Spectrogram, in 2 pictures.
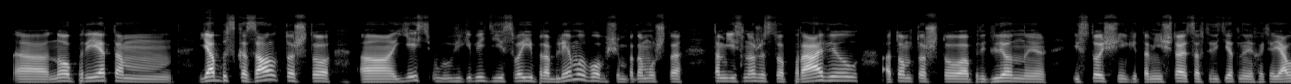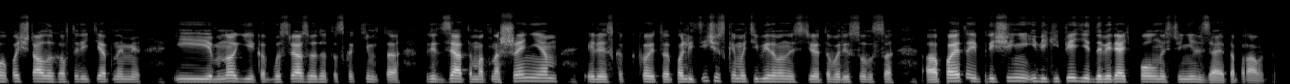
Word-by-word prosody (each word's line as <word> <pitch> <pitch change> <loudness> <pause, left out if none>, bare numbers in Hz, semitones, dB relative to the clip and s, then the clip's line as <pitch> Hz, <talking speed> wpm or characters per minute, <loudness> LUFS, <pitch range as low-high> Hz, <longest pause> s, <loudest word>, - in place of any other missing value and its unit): а, 120 -1 +2
но 160 +5 +3
при 160 0 -3
этом 135 - +1 0.2
я 185 - +10
бы 190 +1 -5
сказал 175 +5 +5
то, 180 -3 -1
что, 150 -3 0 0.3
а, 130 +1 +5
есть 170 +10 -5
у 145 -1 -13
"Википедии" 150 +1 -8
свои 160 +3 -2
проблемы, 160 - -1
в 175 - -8
общем, 140 -5 -4
потому 140 +2 -4
что 135 -1 -2 0.3
там 155 0 -1
есть 150 -1 -2
множество 155 -3 -3
правил 180 +6 +6 0.2
о - - -3
том, 155 -1 -2
то 145 - -2
что 130 -1 0
определенные 135 0 -1 0.2
источники 135 -1 -2
там 125 - -3
не 130 0 -5
считаются 145 +2 +3
авторитетными, 130 +1 -5
хотя 125 +1 -9
я 130 +1 +6
бы 140 -1 -2
посчитал 140 -1 0
их 130 - -7
авторитетными, 125 -2 -5 0.3
и 130 -1 -2
многие 130 0 -1
как 125 - -7
бы 125 +1 -6
связывают 135 0 +1
это 125 -1 -10
с - - -11
каким-то 115 -3 -6 0.2
предвзятым 130 +1 +3
отношением 150 +4 0 0.2
или 125 0 -1
с - - -10
какой-то 125 0 -4
политической 140 +4 -3
мотивированностью 135 -2 -3
этого 120 -1 -5
ресурса. 115 -2 -6 0.3
А, 115 +1 +5
по 150 - +1
этой 155 0 +6
причине 150 +4 -3
и - - -3
"Википедии" 145 +1 -1
доверять 130 +1 +4
полностью 130 -2 -2
нельзя, 115 -3 -3
это 100 - -4
правда. 90 -3 -6
135 Hz, 155 wpm, -23 LUFS, 125-150 Hz, 0.3 s, я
